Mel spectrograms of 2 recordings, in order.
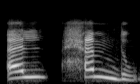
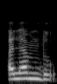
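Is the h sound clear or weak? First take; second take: clear; weak. First: The h sound is clear and distinct. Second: The h sound is weak and unclear. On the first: The speaker calls it right. "हा की आवाज वाजे करेंगे" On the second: The speaker calls it wrong. "बहुत सारे बच्चे बोलते हैं अलहम्दु अलहम्दु, गलत है"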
